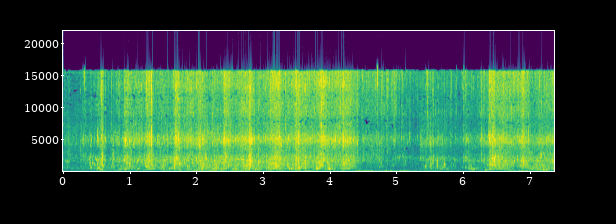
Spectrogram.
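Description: Hands splashing and sloshing in shallow, muddy water while digging in the mud bottom for shellfish, irregular splashes with a short lull about five seconds in.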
